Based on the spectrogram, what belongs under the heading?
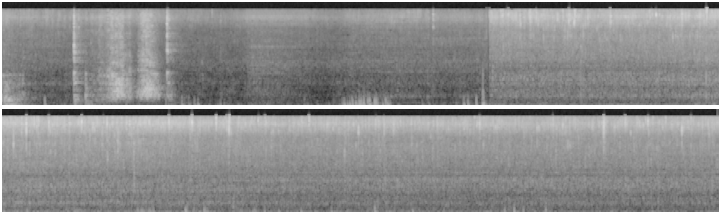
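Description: Chana dal and chicken sizzling in a pan: a steady hiss with fine crackling from about six seconds in. Before that come a few louder knocks and scrapes, such as a spoon stirring in the pan.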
